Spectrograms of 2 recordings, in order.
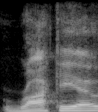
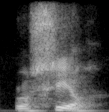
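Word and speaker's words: Rocío: Uh I believe the young woman's name was Rakio. Is that how she pronounced it? Rochio. Rockio. Rosio.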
